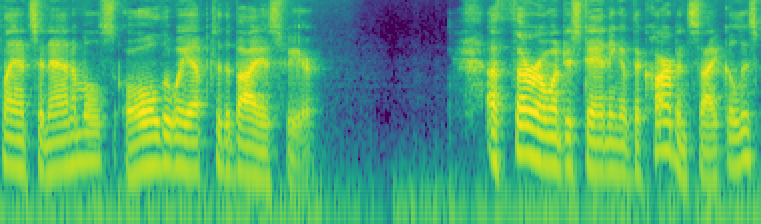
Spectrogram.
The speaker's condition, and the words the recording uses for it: None; typical speech.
